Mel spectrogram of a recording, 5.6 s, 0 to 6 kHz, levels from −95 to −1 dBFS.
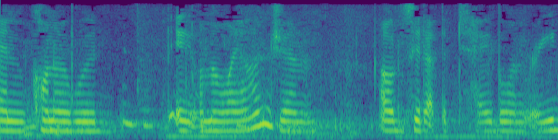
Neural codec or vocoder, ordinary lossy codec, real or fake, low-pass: none; MP3, 24 kbps; real; 5.4 kHz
